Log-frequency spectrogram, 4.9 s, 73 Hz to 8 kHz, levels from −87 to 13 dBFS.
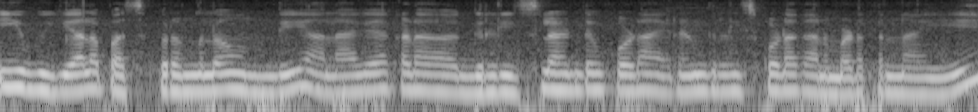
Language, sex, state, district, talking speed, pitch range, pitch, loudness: Telugu, female, Andhra Pradesh, Sri Satya Sai, 185 wpm, 170-185 Hz, 180 Hz, -14 LUFS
